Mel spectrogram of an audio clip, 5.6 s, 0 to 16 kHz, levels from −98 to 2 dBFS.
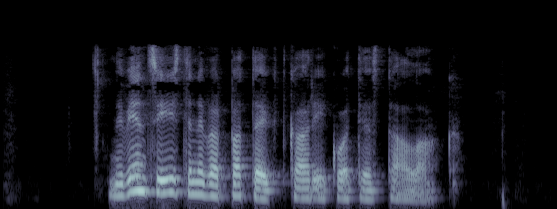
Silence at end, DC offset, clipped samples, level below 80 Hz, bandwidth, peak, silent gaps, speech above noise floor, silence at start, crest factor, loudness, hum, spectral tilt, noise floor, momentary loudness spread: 1 s; under 0.1%; under 0.1%; -78 dBFS; 8 kHz; -16 dBFS; none; over 57 dB; 0.95 s; 18 dB; -34 LUFS; none; -5.5 dB/octave; under -90 dBFS; 12 LU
